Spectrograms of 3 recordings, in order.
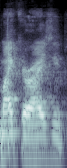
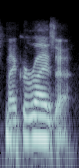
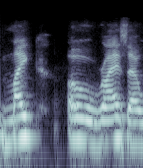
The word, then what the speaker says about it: mycorrhizae: health is important and for years i could not pronounce mycorrhizae because i didn't know how to say it so calling it mike oh ryza which um your thumbnail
